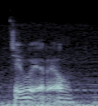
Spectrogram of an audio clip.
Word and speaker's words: curl: Linux pasti ada curlnya, curl. CURL, nah itulah harus bacanya kayak gitu, CURL.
